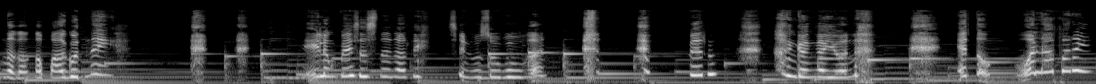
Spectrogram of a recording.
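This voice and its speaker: A wistful young Filipino wife in a radio drama has a high, plaintive voice. She is emotive and easily discouraged, with clear music running beneath her. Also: lively intonation, slow pace, long pauses, exaggerated voice. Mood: discouraged, frustrated. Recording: music bed under the voice.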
